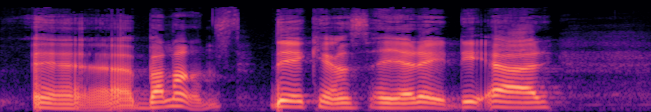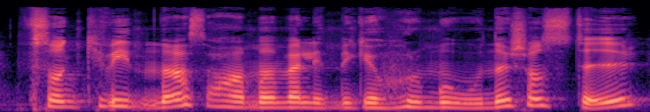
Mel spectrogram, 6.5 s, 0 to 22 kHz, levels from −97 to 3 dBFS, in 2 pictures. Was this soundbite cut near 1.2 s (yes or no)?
yes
